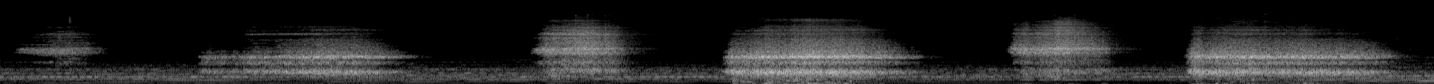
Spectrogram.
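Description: Three slow, deep breaths through an open mouth, each a short airy inhale followed by a longer, breathy exhale, evenly spaced with quiet pauses between.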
